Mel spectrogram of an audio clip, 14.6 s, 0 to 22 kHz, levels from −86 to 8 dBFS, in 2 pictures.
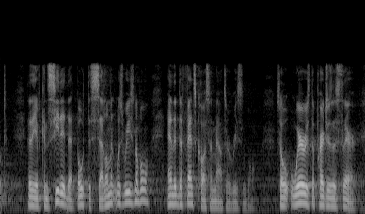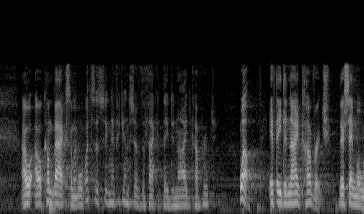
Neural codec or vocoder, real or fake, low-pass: none; real; 7.2 kHz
